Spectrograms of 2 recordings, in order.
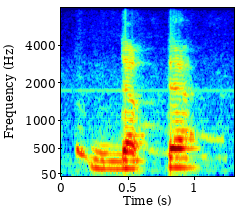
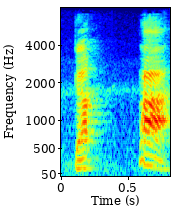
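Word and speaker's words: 닦다: dakda dak betul ya Dakta nah ini dibacanya bu dakda tapi Dakta nanti ini tata bahasa ya sangio ketemu dengan Diget maka ketemunya nanti digetnya dibacanya sang Diget jadi bunyinya te Dakta seperti itu artinya adalah mengelap atau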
